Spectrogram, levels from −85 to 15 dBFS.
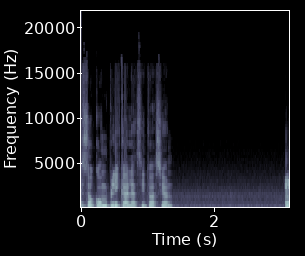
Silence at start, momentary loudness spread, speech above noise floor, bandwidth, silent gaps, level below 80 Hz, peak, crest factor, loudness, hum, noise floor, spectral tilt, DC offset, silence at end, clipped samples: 0 s; 8 LU; 27 dB; 16.5 kHz; none; -46 dBFS; -6 dBFS; 16 dB; -19 LUFS; none; -45 dBFS; -5 dB/octave; under 0.1%; 0 s; under 0.1%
